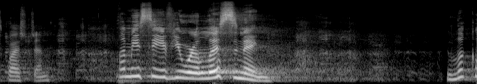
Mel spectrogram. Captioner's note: laughter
